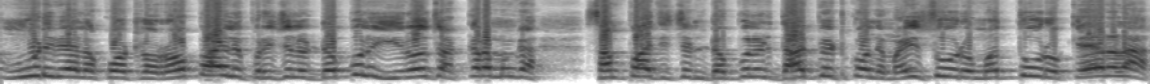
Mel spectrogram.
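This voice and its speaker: Guy ranting and mocking, talks fast and high, accusing, slight noise. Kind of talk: mocking political commentary.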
